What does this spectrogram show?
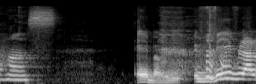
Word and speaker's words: Reims: Donc, E-I-M se prononce 1 et on prononce la lettre S. Reims.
